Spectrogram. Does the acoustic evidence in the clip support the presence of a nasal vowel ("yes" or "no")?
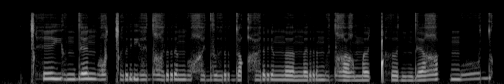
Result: no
